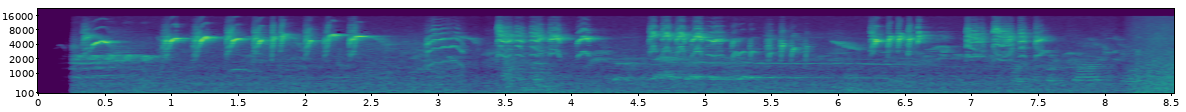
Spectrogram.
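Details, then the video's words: Caged kolibri ninja (sunbird) kept by a hobbyist under simple care, singing in a rapid, high twittering run of thin sharp chirps and short trills, in bursts with brief pauses and some quieter lower notes between them. "KOLIBRI NINJA GACOR"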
